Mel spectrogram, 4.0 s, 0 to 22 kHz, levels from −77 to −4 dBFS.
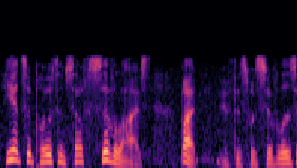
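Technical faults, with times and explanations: Nothing stood out on listening to this speech recording; the faint room noise, about 32 dB below the speech, belongs to the space where it was recorded.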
